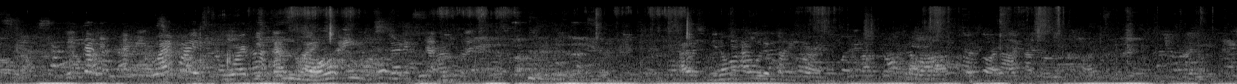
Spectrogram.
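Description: A crowd of adults talks and chatters nearby outdoors.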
